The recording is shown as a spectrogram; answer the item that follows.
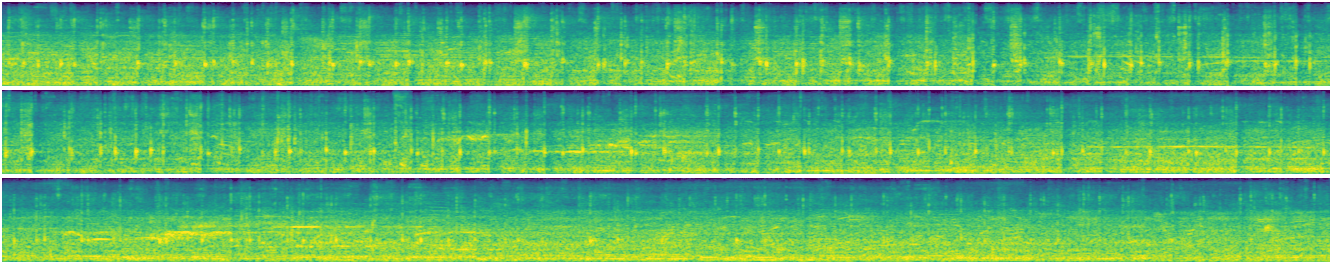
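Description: Hooves of a pair of carriage horses clip-clopping on pavement as they pull a passenger carriage past, with voices around.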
